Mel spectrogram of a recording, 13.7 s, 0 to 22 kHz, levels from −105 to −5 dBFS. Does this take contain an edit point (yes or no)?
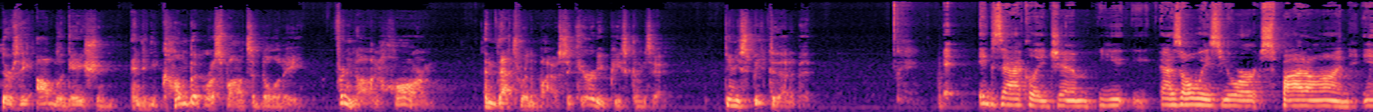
no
